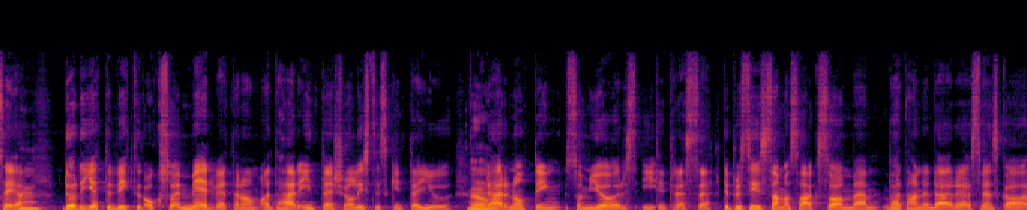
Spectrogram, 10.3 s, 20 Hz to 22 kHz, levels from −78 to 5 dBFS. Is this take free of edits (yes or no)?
no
